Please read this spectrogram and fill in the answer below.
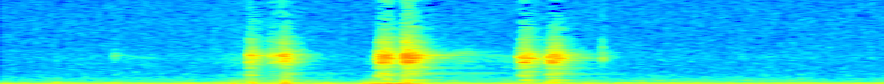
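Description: Bedsprings squeaking with soft thumps as someone bounces on a bed: three short squeaks about two-thirds of a second apart, the middle one loudest.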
